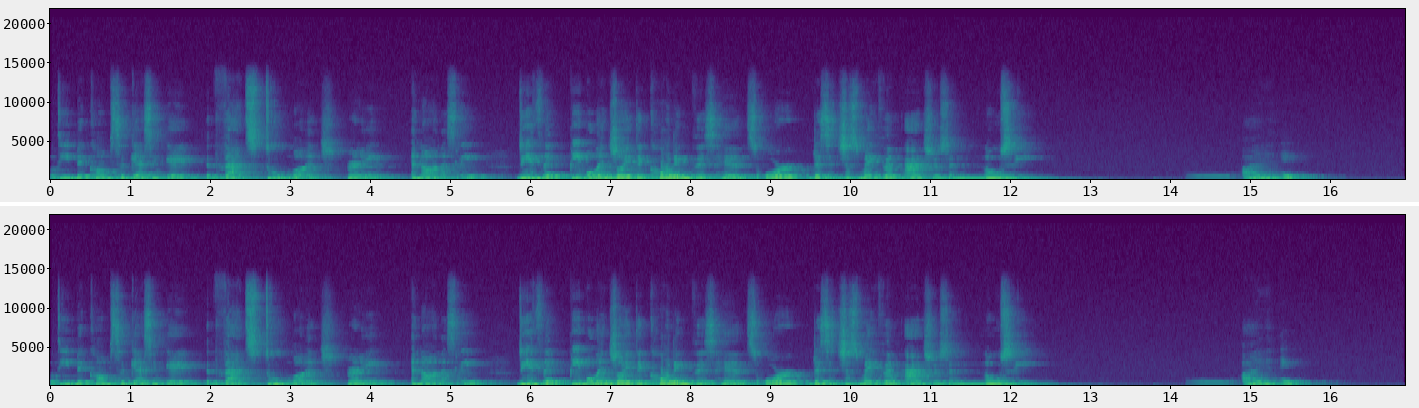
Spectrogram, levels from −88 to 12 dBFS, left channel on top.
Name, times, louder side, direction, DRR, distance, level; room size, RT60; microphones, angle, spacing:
voice 1, 0.0-4.2 4.5-5.3 5.8-12.2, equal, 5° right, 1 dB, 2.4 m, -24 dB
voice 2, 14.2-15.6, right 1 dB, 50° right, 1 dB, 1.3 m, -29 dB
16.5 x 6.6 x 8.9 m, 1.1 s
head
